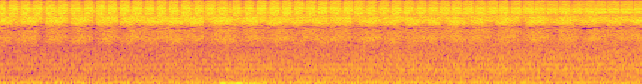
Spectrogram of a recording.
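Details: Cicada song from a continuous nature relaxation recording: many insects producing a loud, shrill, rapidly pulsing drone without pause.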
